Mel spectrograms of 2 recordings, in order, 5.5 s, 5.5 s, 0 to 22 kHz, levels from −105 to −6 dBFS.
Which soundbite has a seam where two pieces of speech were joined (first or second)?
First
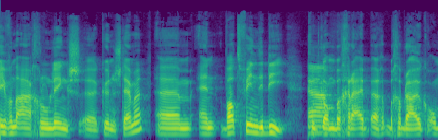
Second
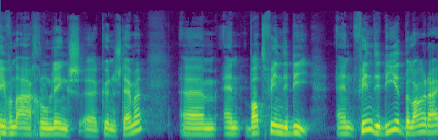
first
